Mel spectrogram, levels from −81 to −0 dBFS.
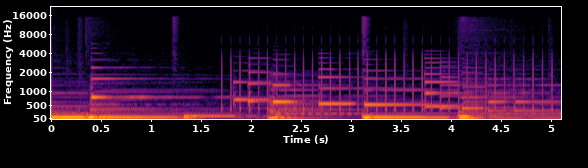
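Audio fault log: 1.70–5.02 s: train of clicks. A regular ticking starts and runs almost to the end, about 11 clicks a second and roughly forty in all. Each click has much the same sharp shape. The peaks sit about 10 dB above the surrounding sound, so they cut through it and stay audible in quieter gaps. The steady spacing points to a repeating pulse source, likely electrical interference from nearby equipment or a faulty connection or power supply.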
